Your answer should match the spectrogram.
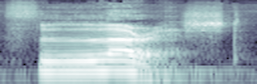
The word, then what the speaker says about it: flourished: your FL it's flourished FL we move very quickly from the L to the r flourished flourished next one he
